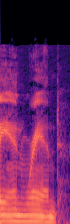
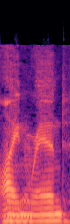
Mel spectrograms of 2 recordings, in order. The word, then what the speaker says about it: Ayn Rand: to a book by anne rand or ein rand if you prefer to pronounce the name in the real russian uh uh i'll just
